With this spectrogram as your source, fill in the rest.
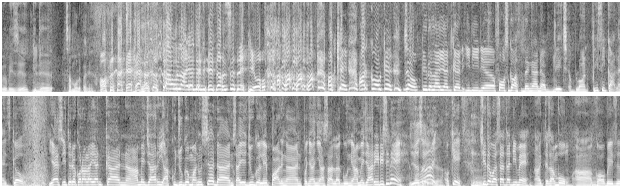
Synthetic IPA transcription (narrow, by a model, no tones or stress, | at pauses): bəbezəkit̪ə | sa̰muləpa̰snɲə̰̃oɾa | t̪aulahjaŋd͡ʒadinansəɾedio | okeakuoked͡ʒokit̪əlajankaninidəfɔksɡɔtdəŋãnblit͡ʃblɔnpisikaʔlɛtsɡojɛsit̪udakoɾaŋlajankanamẽd͡ʒaɦaɾiakud͡ʒuɡamanũsiadansajad͡ʒuɡalepaʔdəŋanpəɲaɲĩasanlaɡunĩamẽd͡ʒaɦaɾidisinijsajoke | t͡ʃit̪̬əbəasat̪̬adimɛakit̪asambʊŋakɔbezə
